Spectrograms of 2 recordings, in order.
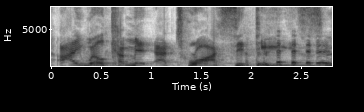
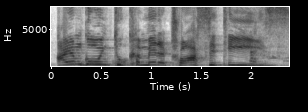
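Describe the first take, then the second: First: High, slow, strained voice; near Gilbert Gottfried. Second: High, deadpan threat; Bill Burr rant. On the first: Game master nearly slipping into a Gottfried voice. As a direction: squeeze it out like Gottfried. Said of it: "close to slipping into Gilbert Gottfried". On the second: Goblin vowing atrocities after losing, ranting. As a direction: promise atrocities, dead serious. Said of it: "are you channeling Bill Burr". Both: Acted.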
